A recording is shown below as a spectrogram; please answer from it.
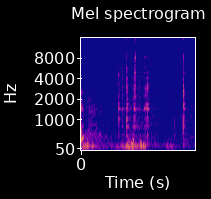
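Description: A cluster of light metallic clicks and knocks about a second in from the action of a .30-40 trapdoor Springfield rifle as it is reloaded, a round going into the open breech and the hinged breech block being handled.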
